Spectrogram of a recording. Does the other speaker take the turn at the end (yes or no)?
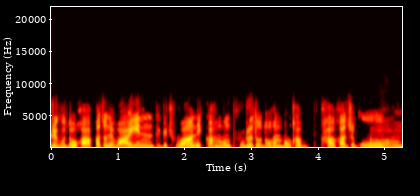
no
